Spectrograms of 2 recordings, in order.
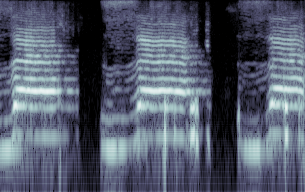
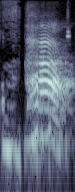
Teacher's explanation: আর আমি যদি হচ্ছে বাতাস বের করি তাহলে উচ্চারণটা হবে ঝা। তো নরমালি হচ্ছে যা, বাতাস বের করে ঝা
